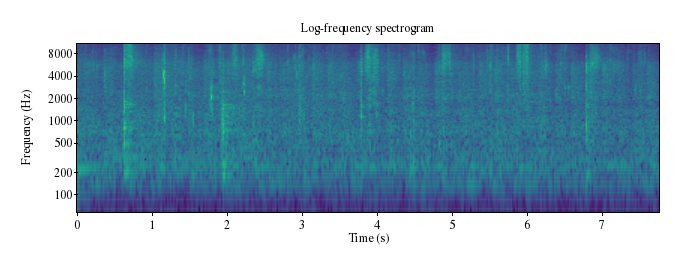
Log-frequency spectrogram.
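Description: Metal spoon stirring oiled raw pork neck in a stainless steel bowl: wet squelching of the meat with scattered clinks and scrapes of the spoon against the bowl.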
